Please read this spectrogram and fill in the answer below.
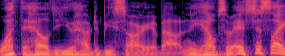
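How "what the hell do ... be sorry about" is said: put-on, tearful, movie-style voice. Retelling a movie scene, imitating Paul Giamatti near tears. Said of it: "Paul Giamatti's almost in tears".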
